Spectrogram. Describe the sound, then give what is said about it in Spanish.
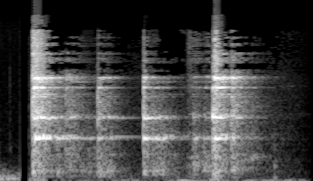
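Dishes clink together several times in an uneven rhythm as a woman serves food onto plates in a kitchen: bright ringing knocks of ceramic, fairly loud, with brief quiet gaps between them and no voices. “Cuando todo quedó listo, la mujer empezó a servirlo en los platos.”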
